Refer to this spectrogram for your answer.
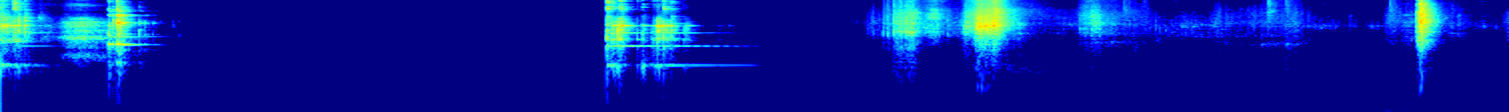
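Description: Glassware clinks and rings a few times, then a non-alcoholic drink is poured into a glass in a short, hissing splash, followed by a final light tap of glass. Quiet, with no talking.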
